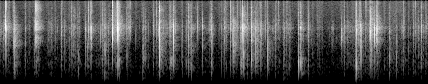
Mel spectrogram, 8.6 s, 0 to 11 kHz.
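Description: A small blue printed plastic-film wrapped package is crinkled and scratched with fingers. Dense bursts of crisp crackling and scratchy rustle come in quick clusters, bright and airy with almost no low end, and peak around 3.5 kHz. Each crackle stops dry with no ring.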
